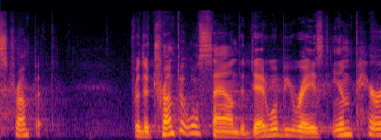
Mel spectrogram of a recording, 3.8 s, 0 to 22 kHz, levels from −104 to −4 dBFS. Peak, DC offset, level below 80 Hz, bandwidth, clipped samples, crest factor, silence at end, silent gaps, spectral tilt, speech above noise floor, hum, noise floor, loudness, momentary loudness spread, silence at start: -14 dBFS; under 0.1%; -76 dBFS; 15.5 kHz; under 0.1%; 16 dB; 0 s; none; -5.5 dB/octave; 38 dB; none; -67 dBFS; -30 LUFS; 6 LU; 0 s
